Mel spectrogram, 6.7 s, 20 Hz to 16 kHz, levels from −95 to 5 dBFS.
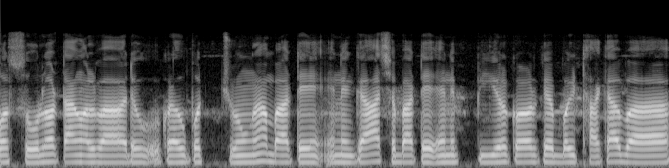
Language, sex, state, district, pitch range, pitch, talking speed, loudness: Bhojpuri, male, Bihar, East Champaran, 150-155 Hz, 155 Hz, 150 wpm, -15 LUFS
